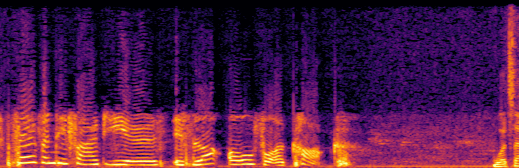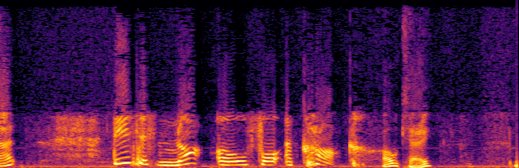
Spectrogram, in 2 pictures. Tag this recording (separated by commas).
Speech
